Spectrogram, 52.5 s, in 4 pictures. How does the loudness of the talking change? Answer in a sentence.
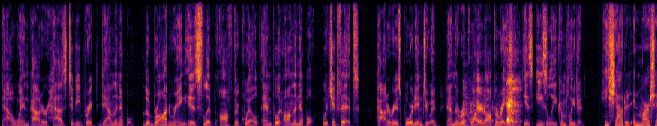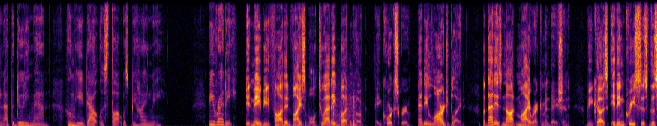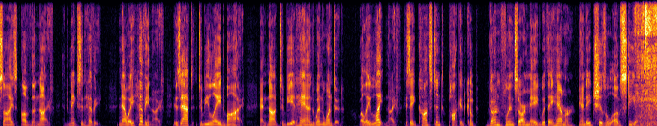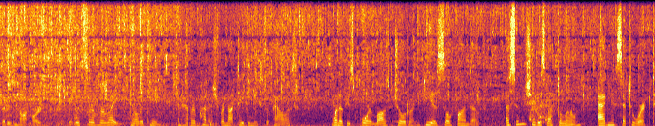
The loudness of the talking goes up.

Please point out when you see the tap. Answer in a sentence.
You can hear the tap from 39.0 to 52.4 s.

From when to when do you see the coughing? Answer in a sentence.
The coughing can be heard from 9.2 to 10.4 s, from 19.8 to 20.4 s and from 50.0 to 50.6 s.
